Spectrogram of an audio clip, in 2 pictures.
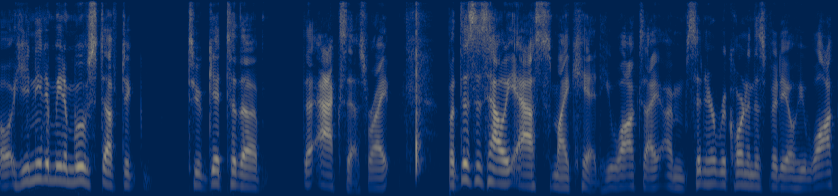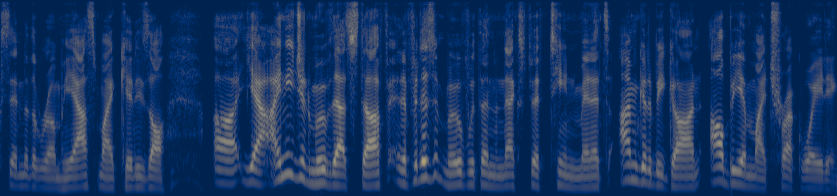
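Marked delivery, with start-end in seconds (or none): none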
